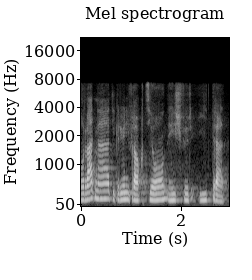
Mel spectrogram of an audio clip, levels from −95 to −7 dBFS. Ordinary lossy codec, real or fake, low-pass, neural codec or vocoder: none; fake; 7.2 kHz; autoencoder, 48 kHz, 128 numbers a frame, DAC-VAE, trained on Japanese speech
